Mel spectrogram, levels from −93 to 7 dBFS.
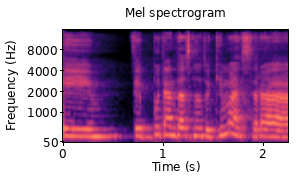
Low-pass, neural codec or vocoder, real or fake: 14.4 kHz; none; real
